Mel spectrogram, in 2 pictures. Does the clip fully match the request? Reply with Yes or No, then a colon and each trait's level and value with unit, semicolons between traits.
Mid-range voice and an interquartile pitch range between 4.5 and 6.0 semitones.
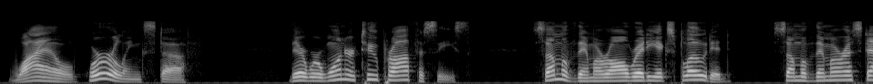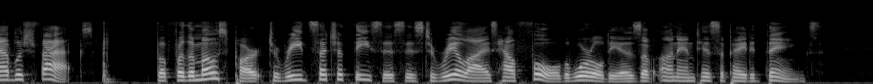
Yes: medium, 175 Hz; average, 5.2 semitones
